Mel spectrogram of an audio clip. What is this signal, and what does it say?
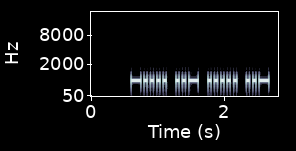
Morse code, heard as a keyed tone, about 25 wpm, 700 Hz. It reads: 6U5U
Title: Four Challenging Letter-Number Combinations 25wpm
